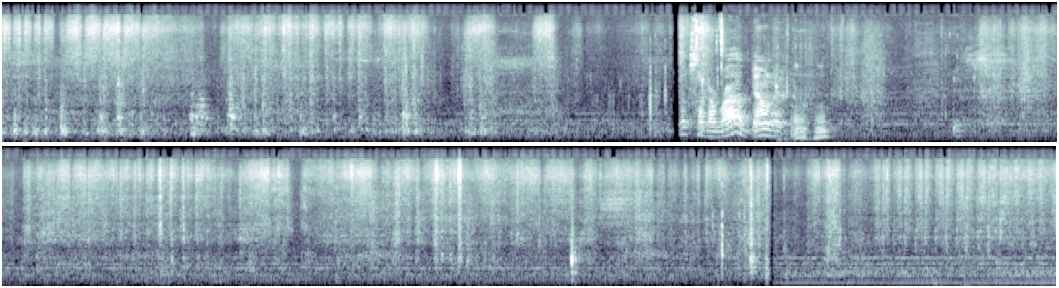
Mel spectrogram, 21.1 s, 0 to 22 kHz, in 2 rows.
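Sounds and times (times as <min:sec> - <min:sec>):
low steady hum: 0:00.0 - 0:21.0
rubbing and scrubbing on turntable: 0:18.6 - 0:21.0.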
